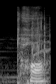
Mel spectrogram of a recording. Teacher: when you speak english top is aspirated meaning has a puff of air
